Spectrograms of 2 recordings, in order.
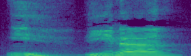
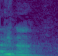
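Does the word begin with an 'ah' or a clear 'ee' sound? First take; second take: ee; ah. First: The first vowel is a clear 'ee' sound. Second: The first vowel is a clipped 'ah' sound. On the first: The speaker calls it right. "keep this the E sound very clear" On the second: The speaker calls it wrong. "because they're cutting the alif"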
